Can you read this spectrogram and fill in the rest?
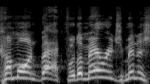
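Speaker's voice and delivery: radio commercial announcer voice. Recalling years of doing voices for free, the speaker demos a commercial voice.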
